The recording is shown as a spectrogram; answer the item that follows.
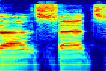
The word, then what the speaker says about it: Ansatz: It's called Ansatz. There is different way to pronounce it, so I will pronounce it as Ansatz, and yeah, so for our session, we will treat it as a black box.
